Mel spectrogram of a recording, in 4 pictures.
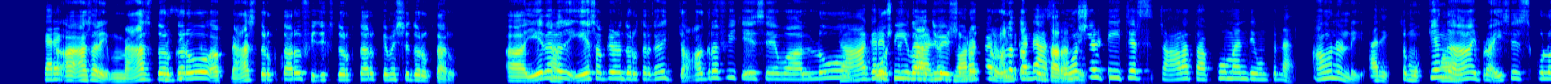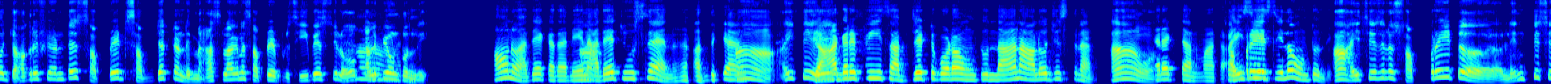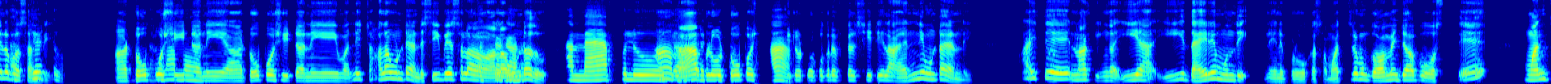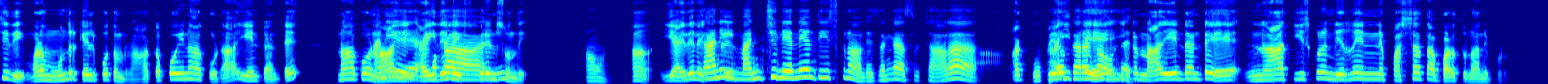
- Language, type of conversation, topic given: Telugu, podcast, నీ జీవితంలో నువ్వు ఎక్కువగా పశ్చాత్తాపపడే నిర్ణయం ఏది?
- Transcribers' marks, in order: in English: "కరెక్ట్"; in English: "మ్యాథ్స్"; in English: "మ్యాథ్స్"; in English: "ఫిజిక్స్"; in English: "కెమిస్ట్రీ"; in English: "జాగ్రఫీ"; in English: "పోస్ట్ గ్రాడ్యువేషన్‌లో"; in English: "సోషల్ టీచర్స్"; in English: "సో"; in English: "ఐసీఎస్‌ఈ స్కూల్‌లో"; in English: "సెపరేట్"; in English: "మ్యాథ్స్"; in English: "సెపరేట్"; in English: "సిబీఎస్‌ఈలో"; laughing while speaking: "అందుకే అన్"; in English: "జాగ్రఫీ సబ్జెక్ట్"; in English: "సెపరేట్"; in English: "ఐసీఎస్ఈలో"; in English: "ఐసీఎస్ఈలో సెపరేట్ లెంగ్తీ"; in English: "టోపోషీటని"; in English: "టోపోషీటని"; in English: "సిబీఎస్‌ఈలో"; in English: "మ్యాప్‌లు, టోపోషీట్, టోగ్రాఫికల్ షీట్"; in English: "జాగ్రఫీ"; in English: "గవర్నమెంట్ జాబ్"; in English: "ఎక్స్పీరియన్"; other noise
